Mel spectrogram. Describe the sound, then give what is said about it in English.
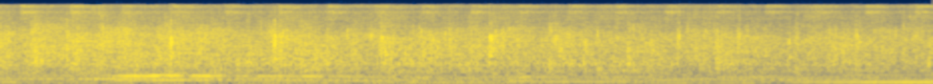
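An audience claps in praise of the Lord during prayer: dense, steady clapping runs through the whole stretch at an even level, with faint sustained tones beneath. “Give the Lord a clap of praise.”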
